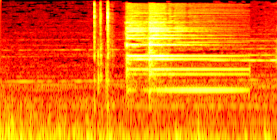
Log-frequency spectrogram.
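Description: A bell strike ringing with several steady tones for about a second, preceded by two short light hits just before it, over a low rumble.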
